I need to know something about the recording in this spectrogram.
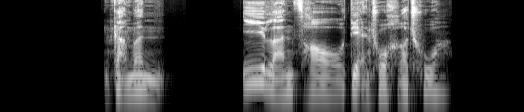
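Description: A middle-aged man speaks with a questioning tone, close by.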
